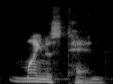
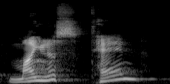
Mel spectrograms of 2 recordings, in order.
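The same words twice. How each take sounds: First: Said in the usual way. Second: MINUS TEN drawn out, rising at the end; incredulous question. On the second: Acted. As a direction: query "minus ten" slowly in disbelief. Angel disbelieves the answer.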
